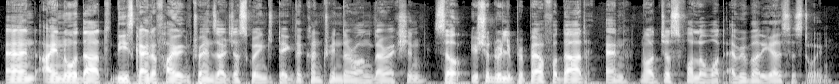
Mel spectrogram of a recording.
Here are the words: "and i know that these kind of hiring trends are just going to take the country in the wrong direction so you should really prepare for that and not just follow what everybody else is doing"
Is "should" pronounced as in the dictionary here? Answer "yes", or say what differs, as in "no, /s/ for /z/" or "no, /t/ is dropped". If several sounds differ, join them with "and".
yes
